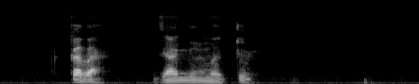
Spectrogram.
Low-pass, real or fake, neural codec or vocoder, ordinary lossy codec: 10.8 kHz; fake; codec, 44.1 kHz, 2.6 kbps, SNAC; AAC, 64 kbps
